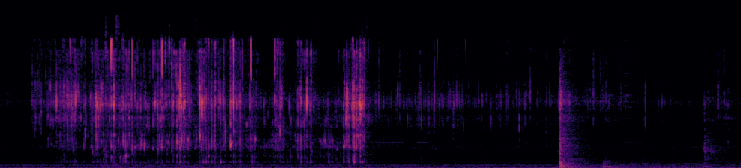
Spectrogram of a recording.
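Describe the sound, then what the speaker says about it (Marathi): A little water is poured onto sprouted moong dosa batter ingredients with coriander and green chillies, a faint, brief splashing trickle followed by a single soft drip-like plop in a quiet room. "त्यानंतर थोडंसं पाणी याच्यामध्ये आपल्याला घालून घ्यायचं आहे"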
